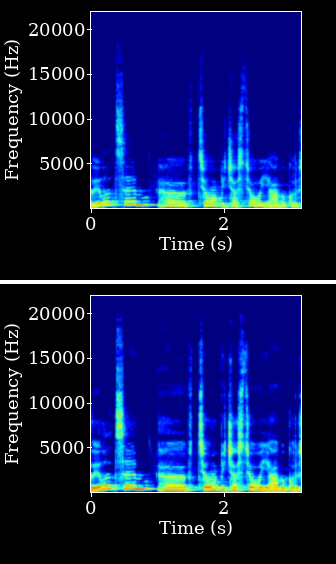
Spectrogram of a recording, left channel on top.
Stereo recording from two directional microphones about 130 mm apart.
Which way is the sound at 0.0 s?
40° right (ahead or behind).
